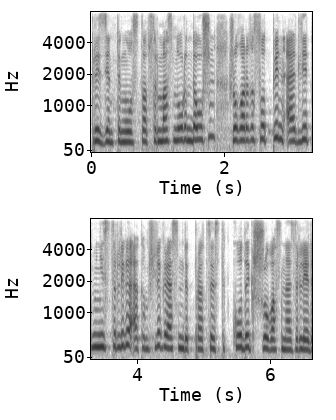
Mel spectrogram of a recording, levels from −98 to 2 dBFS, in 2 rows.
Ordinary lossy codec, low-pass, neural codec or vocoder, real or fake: none; none; codec, 16 kHz, 8 kbps, FunCodec, trained on Chinese and English, 25 frames a second; fake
